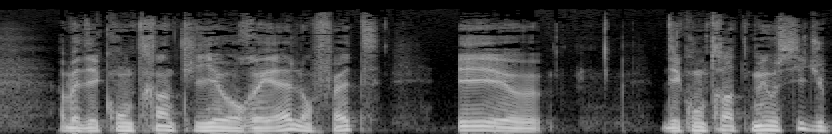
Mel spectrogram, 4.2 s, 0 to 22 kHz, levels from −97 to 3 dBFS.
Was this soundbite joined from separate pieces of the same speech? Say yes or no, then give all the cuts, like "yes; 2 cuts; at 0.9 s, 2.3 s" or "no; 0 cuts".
no; 0 cuts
